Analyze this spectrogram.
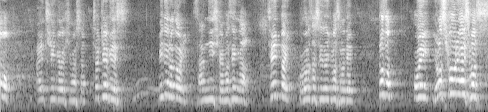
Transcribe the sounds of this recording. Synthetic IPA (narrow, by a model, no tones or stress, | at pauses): o | ait͡ɕi̥kʲẽ̞ŋkaɡakʲi̥kʲimaɕi̥t̪at͡ɕiakʲiɾakɯ̟d̪e̞sɨ̥ | mʲid̪enod̪o̞ːɾʲisãɲ̟ːĩɰ̃ɕi̥kaɾʲimasẽ̞ŋɡa | sẽ̞mpaiod̪oɾasaɕit̪et̪ad̪ak̬ʲimasɨno̞d̪e̞ | d̪̥o̞ːzo̞ | oẽjo̞ɾo̞ɕi̥kɯ̟one̞ɣaiɕimasɨ̥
